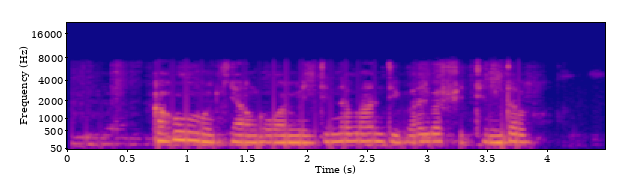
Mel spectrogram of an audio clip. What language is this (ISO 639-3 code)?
kin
